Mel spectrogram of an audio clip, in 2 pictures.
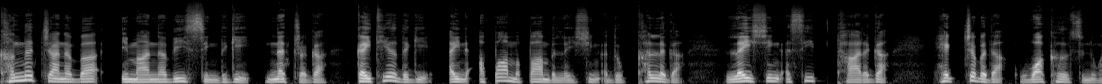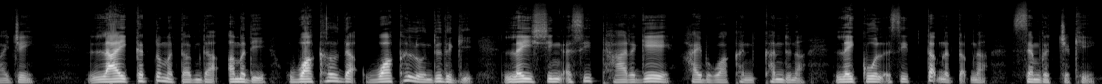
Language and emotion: Manipuri, neutral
